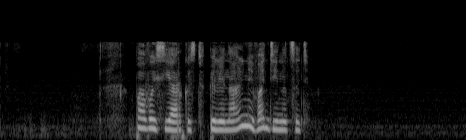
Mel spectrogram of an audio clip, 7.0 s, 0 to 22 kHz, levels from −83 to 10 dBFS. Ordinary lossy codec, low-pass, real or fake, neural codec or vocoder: MP3, 64 kbps; 7.2 kHz; real; none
